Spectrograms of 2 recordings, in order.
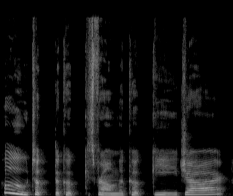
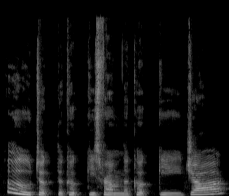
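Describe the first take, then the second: No difference in how they are said.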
